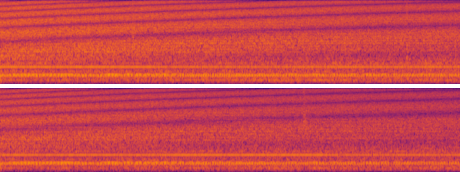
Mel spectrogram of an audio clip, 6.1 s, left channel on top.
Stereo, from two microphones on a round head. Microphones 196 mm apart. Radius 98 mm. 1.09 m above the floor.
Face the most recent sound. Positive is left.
turn(degrees=15)  # may be behind; listen again after turning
